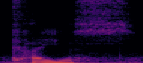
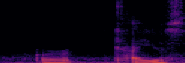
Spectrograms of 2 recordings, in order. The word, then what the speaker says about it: Kyuss: Metal, Wolf Mother, and Caius. Or Caius, I can't pronounce it, but it's spelled Kyuss, which is an American stoner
